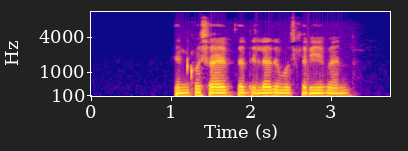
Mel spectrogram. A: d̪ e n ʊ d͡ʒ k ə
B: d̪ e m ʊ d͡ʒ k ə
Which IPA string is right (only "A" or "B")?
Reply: B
